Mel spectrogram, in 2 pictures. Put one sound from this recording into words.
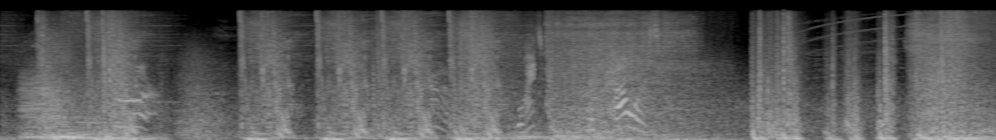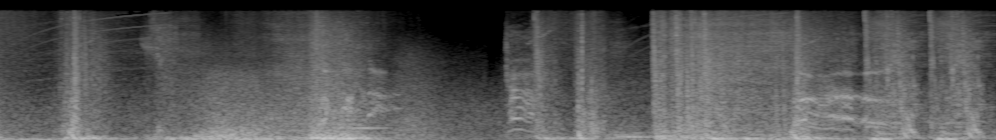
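Punches and blows land with heavy, repeated impacts.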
